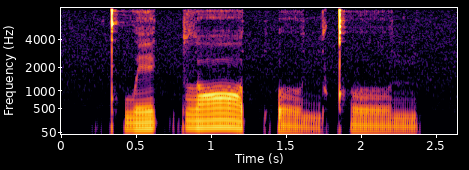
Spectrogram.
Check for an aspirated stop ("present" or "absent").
present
